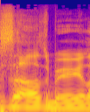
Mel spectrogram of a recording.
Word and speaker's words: Salisbury: Yeah, bro, it's dead ass Salisbury, like Salisbury steak.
